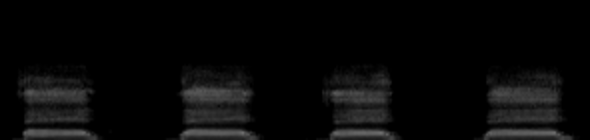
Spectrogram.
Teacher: واو کا مخرج ہے دونوں ہونٹوں کی گولائی. جب ہم دونوں ہونٹوں کو گول کر لیتے ہیں تب وہاں سے ادا ہوتا ہے واو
